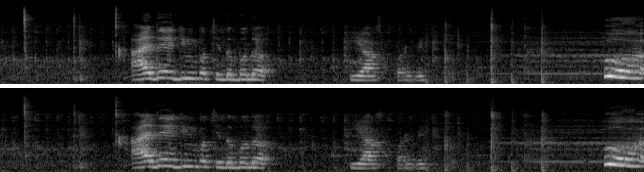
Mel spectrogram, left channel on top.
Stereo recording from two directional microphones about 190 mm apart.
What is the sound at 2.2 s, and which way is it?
Speech, 50° left (ahead or behind).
